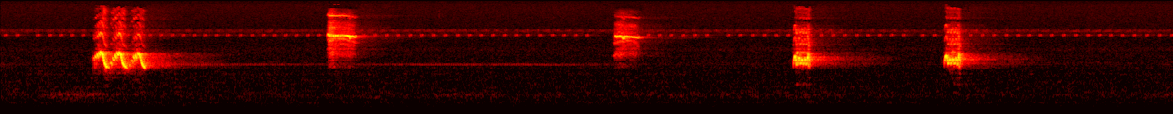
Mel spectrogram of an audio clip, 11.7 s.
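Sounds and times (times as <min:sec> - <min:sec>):
bird calls: 0:01.0 - 0:01.6, 0:08.0 - 0:08.2, 0:09.4 - 0:09.7.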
